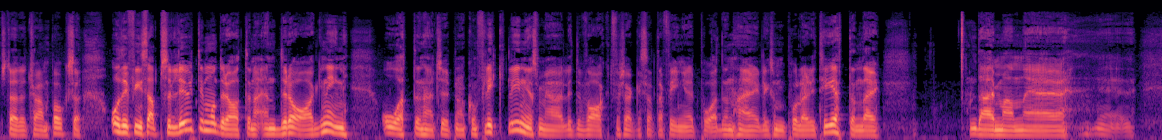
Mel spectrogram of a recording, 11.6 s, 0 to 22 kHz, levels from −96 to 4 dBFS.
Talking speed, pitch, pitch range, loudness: 170 wpm, 110 Hz, 100-130 Hz, -24 LUFS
